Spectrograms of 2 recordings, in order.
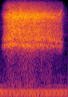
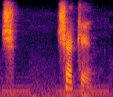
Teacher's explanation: So the difference here, you're saying a sh sound, like sh, be quiet. The difference between the SH and the CH is that the airflow, with this sound here, the CH, ch, okay, we stop the airflow. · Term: CH sound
